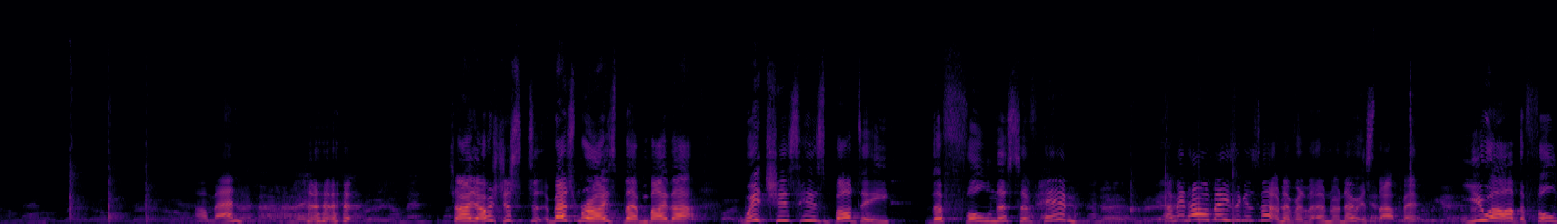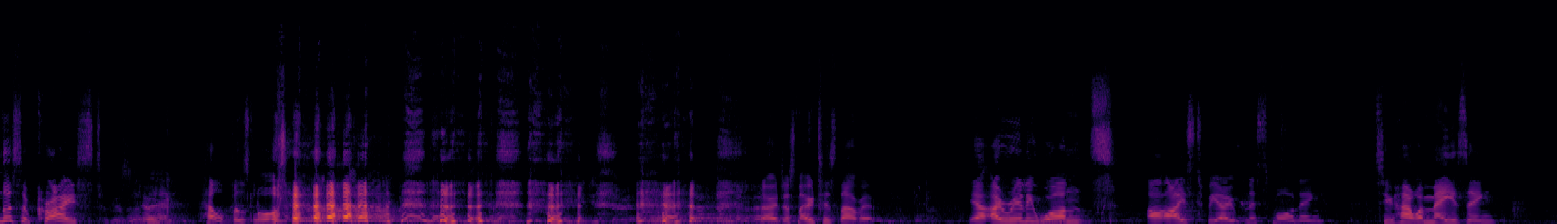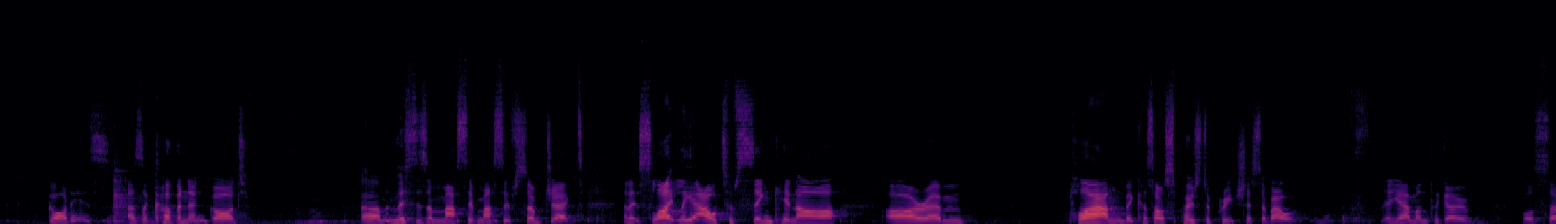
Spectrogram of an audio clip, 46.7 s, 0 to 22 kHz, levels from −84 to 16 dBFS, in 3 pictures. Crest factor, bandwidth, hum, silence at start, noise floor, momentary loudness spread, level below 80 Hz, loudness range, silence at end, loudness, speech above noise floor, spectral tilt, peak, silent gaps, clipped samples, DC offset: 28 dB; 17 kHz; none; 0.7 s; -80 dBFS; 21 LU; under -90 dBFS; 16 LU; 0 s; -36 LUFS; 44 dB; -1 dB/octave; -10 dBFS; none; under 0.1%; under 0.1%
